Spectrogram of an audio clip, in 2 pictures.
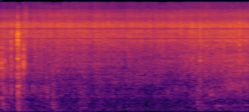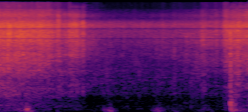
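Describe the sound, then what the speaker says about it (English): Cheese frying in its own released oil in a pan until crispy, for a costra taco: a steady, soft broadband sizzle that fades quieter partway through, with a few faint clicks and pan taps. "It'll basically fry the cheese until it gets crispy."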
